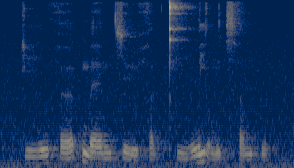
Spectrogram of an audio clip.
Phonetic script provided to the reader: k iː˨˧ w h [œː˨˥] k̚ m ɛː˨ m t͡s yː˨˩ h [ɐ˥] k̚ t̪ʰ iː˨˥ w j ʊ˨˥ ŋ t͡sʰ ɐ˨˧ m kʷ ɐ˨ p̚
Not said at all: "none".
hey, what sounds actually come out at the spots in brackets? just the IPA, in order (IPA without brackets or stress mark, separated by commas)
œː˨˥, ɐ˨˥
